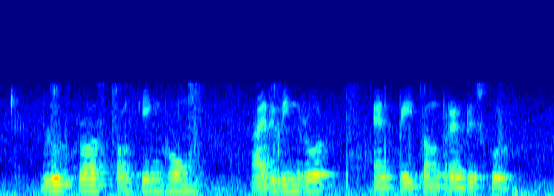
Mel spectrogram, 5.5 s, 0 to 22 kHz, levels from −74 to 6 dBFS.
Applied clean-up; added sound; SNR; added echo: none; Waves, surf; 17 dB; none.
